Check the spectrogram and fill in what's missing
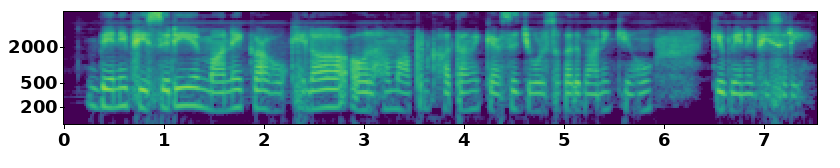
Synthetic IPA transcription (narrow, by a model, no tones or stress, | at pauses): beːnɪpʰɪsɾimaːnekaɦʊːkʰɪlaɔːɾhɐmaːpənkʰaːt̪amẽkɛːsed͡ʒoːɽsɐkət̪baːnikiɦũkebeːnɪpʰɪsɾi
